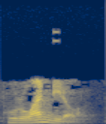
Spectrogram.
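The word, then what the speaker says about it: Puruándiro: Yeah, Jim got the first syllable right. It's Puruandiro. But it's a hard one to pronounce.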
